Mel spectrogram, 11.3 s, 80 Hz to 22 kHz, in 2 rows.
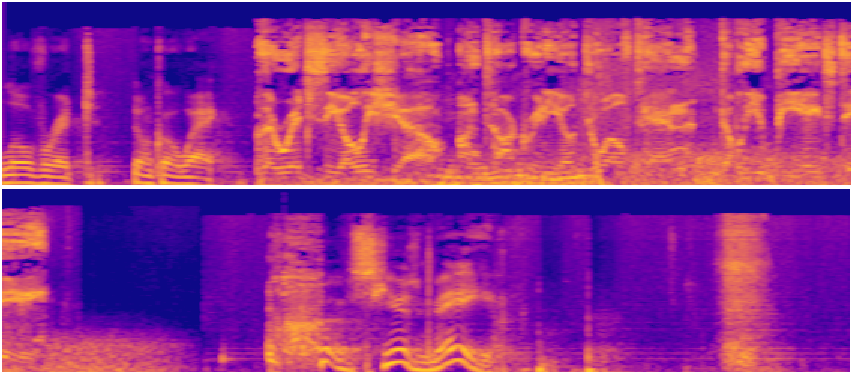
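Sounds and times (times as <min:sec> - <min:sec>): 
speech: 0:00.0 - 0:06.3, 0:07.8 - 0:09.2
soft low thumps: 0:04.0 - 0:07.0
harsh cough: 0:07.4 - 0:08.0.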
